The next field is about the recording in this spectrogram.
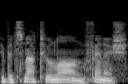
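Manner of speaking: plain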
